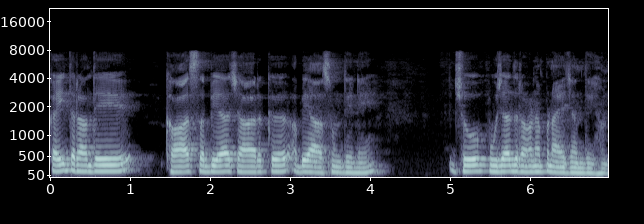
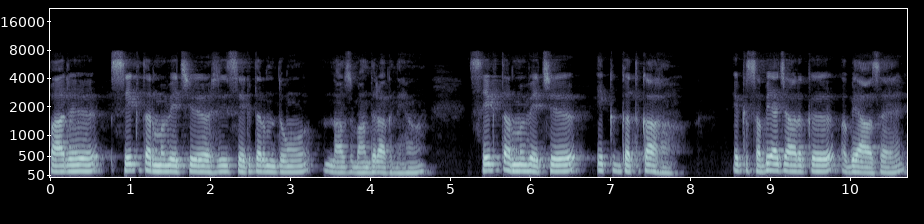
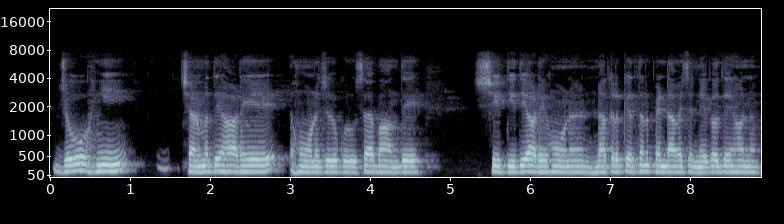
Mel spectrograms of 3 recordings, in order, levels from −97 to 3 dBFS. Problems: background sounds at intervals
